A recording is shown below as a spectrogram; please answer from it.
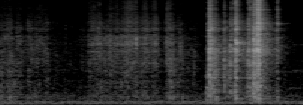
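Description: Objects being handled on a kitchen counter: a faint rustling from about a second in, then a brief cluster of louder knocks and rustles about three seconds in.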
